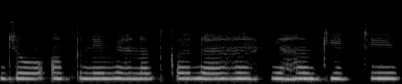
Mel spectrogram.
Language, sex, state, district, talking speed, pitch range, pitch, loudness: Hindi, female, Bihar, Gopalganj, 135 wpm, 260-270 Hz, 265 Hz, -33 LUFS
